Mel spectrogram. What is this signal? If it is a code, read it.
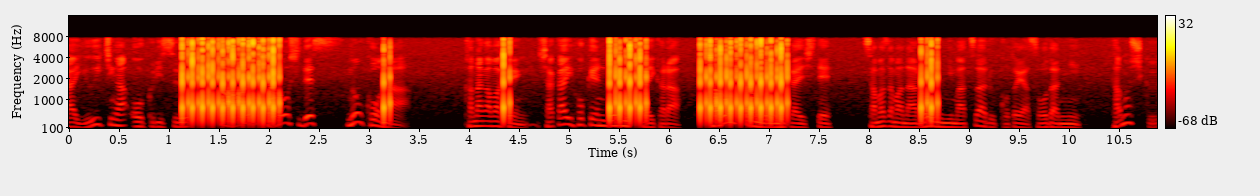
Pulse dialling, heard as clicks on a phone line, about 10 pulses a second, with speech in Japanese. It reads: 0 1 1 4 9 2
